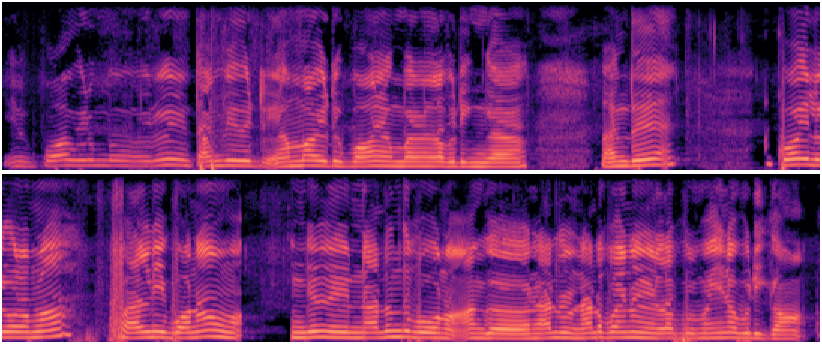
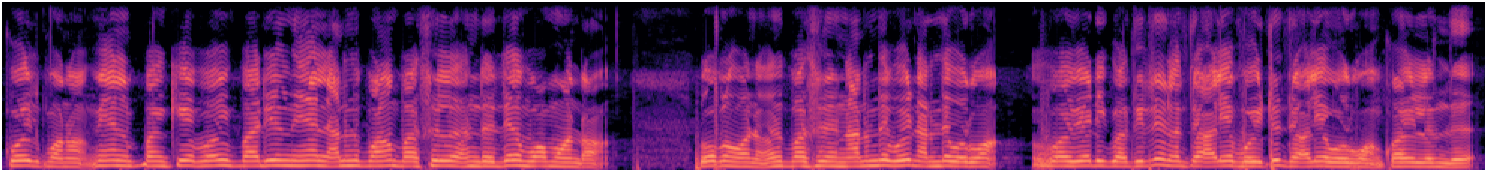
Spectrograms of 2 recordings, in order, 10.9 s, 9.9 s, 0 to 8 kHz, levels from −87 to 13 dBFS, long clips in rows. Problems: constant background noise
